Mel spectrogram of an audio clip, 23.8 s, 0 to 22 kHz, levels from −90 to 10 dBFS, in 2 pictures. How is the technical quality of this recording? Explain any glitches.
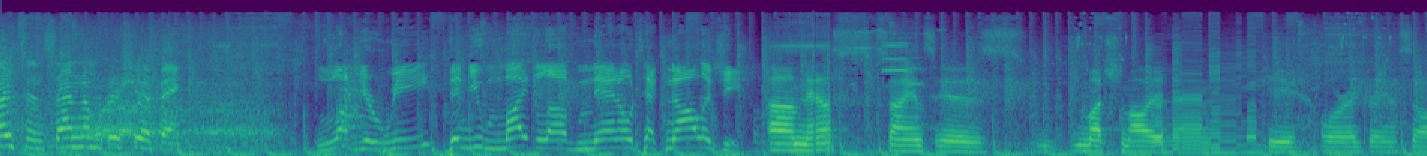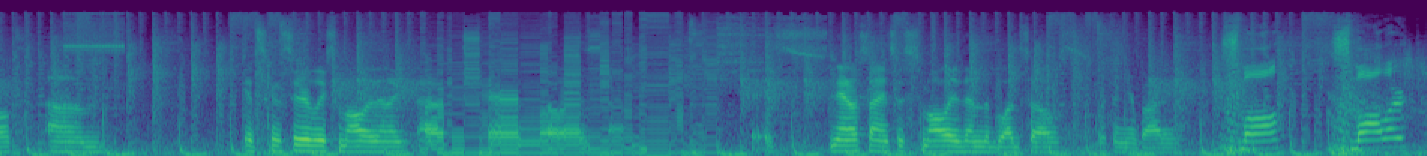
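The recording has two recurring faults: loose connector crackle in two places and a robotic buzz in two longer stretches.

Loose connector crackle occurs at 6.77 to 6.93 s and again at 20.40 to 21.16 s. A worn or dirty contact keeps making and breaking, chopping the signal, so each passage becomes an irregular burst of scratchy crackle.

Robotic sound from repeated short buffers runs from 9.63 to 10.52 s and from 15.40 to 17.86 s. The audio takes on a rigid, metallic buzz at 100 Hz. The likely cause is fresh audio arriving too late and a roughly 10 ms chunk being replayed to fill most of the gap.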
